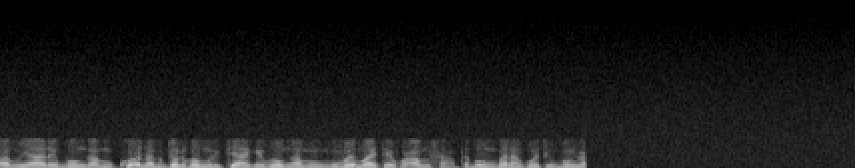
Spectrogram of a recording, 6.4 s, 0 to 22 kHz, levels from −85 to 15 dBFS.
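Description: From the start, the speech has passed through a Bluetooth CVSD headset codec, the narrowband link that codes each sample as a single up-or-down bit and adapts its step size as it goes. Everything above 4 kHz is gone, which fits a 64 kbps CVSD connection. Where the voice rises quickly in level or pitch the step cannot keep pace and the sound distorts, s sounds come through scratchy, and a grainy hiss sits beneath the whole clip.

At 4.39 s, just after "mu bare kanti bo", there is an audio dropout to a faint residue that lasts to the end. The likely cause is that the incoming signal was lost while the path downstream stayed open. The speech stops abruptly rather than pausing or fading, and what remains is only a low hiss, roughly 40 dB below the earlier speech level.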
